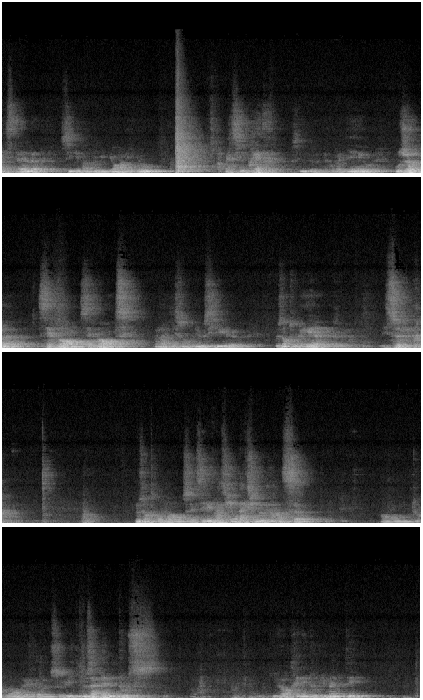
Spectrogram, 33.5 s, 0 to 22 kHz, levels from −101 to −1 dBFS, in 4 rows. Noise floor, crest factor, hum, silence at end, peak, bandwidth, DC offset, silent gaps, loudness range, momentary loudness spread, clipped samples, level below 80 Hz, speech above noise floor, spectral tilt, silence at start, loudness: -65 dBFS; 22 dB; none; 0.2 s; -8 dBFS; 12 kHz; under 0.1%; none; 10 LU; 19 LU; under 0.1%; -62 dBFS; 37 dB; -7 dB/octave; 0 s; -30 LUFS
